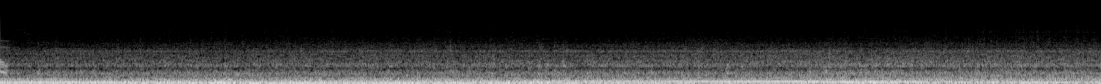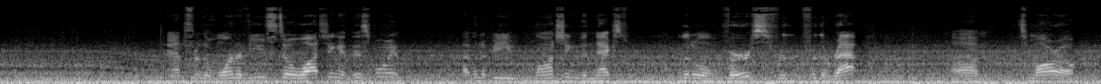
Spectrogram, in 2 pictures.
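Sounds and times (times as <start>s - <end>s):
car tyres and engine rumble: 0.0s - 22.0s.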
